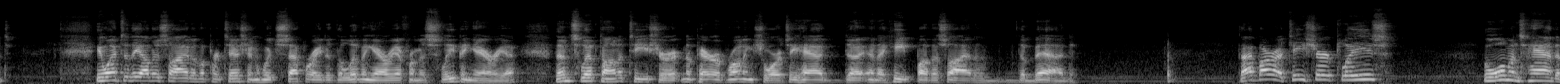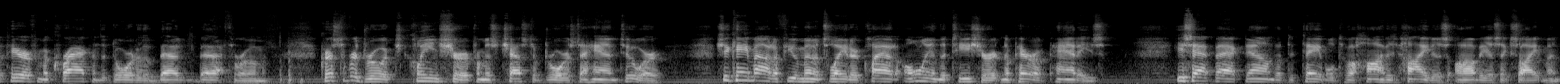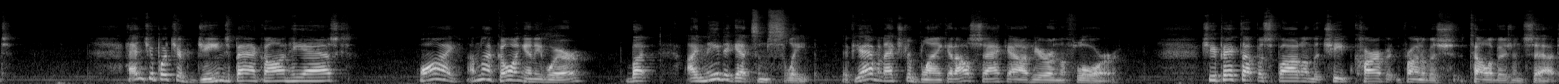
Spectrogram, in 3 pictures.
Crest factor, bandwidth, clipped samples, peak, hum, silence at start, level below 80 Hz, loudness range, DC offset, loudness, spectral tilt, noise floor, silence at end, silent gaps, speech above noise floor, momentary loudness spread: 20 dB; 13.5 kHz; under 0.1%; 0 dBFS; none; 0 s; -56 dBFS; 3 LU; under 0.1%; -21 LUFS; -5.5 dB/octave; -52 dBFS; 0 s; none; 32 dB; 10 LU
